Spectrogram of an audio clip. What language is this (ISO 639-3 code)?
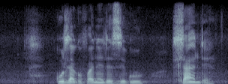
ssw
